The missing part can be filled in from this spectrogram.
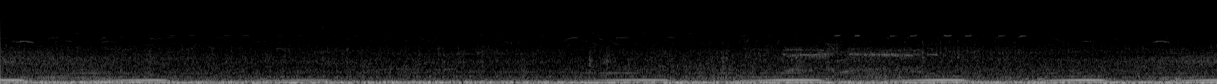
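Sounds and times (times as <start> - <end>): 
day birds: 0.0 - 12.1
wind: 0.0 - 12.1.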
